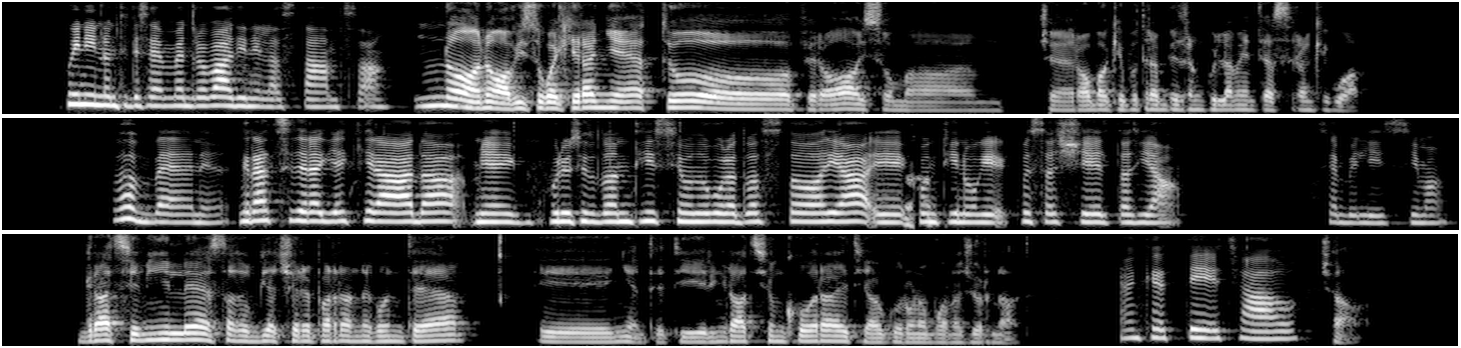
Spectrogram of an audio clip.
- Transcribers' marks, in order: "cioè" said as "ceh"; tongue click
- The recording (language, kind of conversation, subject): Italian, podcast, Raccontami di una volta in cui hai seguito il tuo istinto: perché hai deciso di fidarti di quella sensazione?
